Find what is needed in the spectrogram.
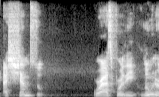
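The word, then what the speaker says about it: الشمس: When there's an alif and a lam attached to a sun letter, you don't pronounce the lam.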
